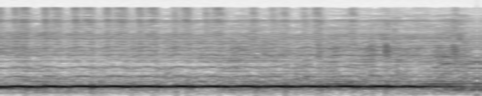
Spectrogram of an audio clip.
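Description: A male singer on a microphone holds one long, high sustained note with a slight vibrato, having slid up into it just before.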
